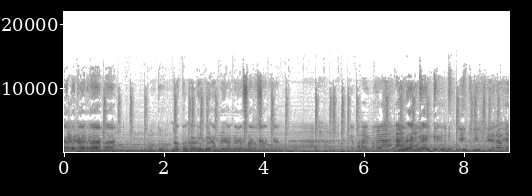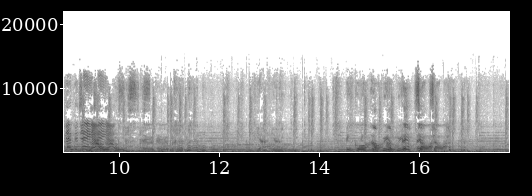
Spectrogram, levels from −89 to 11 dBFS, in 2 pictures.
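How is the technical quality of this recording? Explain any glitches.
The recording has one persistent glitch. A doubled audio track runs throughout: the sound was likely captured twice through paths of different speed, so a clean copy about 5 dB quieter trails about a third of a second behind, giving a dry, abrupt echo.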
